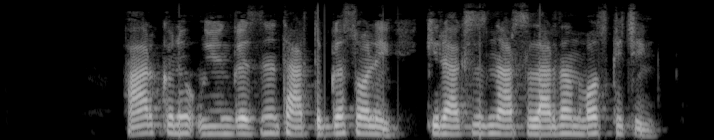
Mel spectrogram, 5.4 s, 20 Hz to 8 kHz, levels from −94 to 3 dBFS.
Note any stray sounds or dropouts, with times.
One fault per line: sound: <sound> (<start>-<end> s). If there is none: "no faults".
no faults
